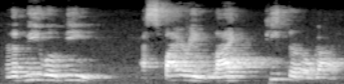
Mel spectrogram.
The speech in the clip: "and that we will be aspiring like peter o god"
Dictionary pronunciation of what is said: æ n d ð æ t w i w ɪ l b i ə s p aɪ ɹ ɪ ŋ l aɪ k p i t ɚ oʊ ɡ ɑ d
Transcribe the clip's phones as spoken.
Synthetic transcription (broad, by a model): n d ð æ t w i w ɪ l b i ə s p aɪ ɹ ɪ ŋ l aɪ k p i t ɚ oʊ ɡ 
